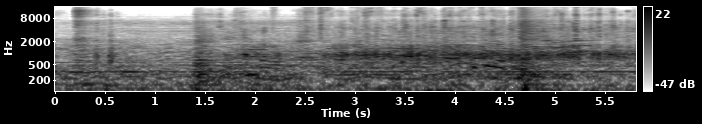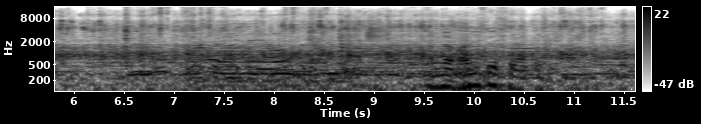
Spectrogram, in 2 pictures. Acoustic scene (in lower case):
cafe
